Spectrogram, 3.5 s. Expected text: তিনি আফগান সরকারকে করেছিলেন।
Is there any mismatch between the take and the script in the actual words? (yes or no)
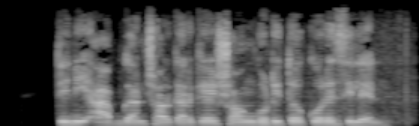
yes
